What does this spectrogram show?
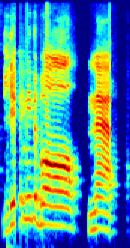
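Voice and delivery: normal talking voice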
